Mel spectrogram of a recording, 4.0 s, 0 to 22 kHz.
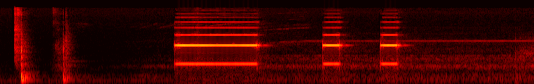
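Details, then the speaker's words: Gateway 2000 P5-90 PC with a different motherboard and a faster processor at power-on: one long beep then two short beeps, POST code for no video output because the VGA cable is unplugged. "sound means that I don't have the VGA cable plugged in let me go fix it"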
